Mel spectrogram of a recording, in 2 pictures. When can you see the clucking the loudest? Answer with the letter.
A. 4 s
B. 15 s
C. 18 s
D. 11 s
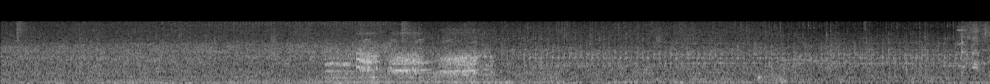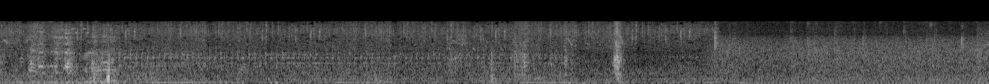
A.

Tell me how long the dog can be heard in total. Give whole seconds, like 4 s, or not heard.
not heard.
